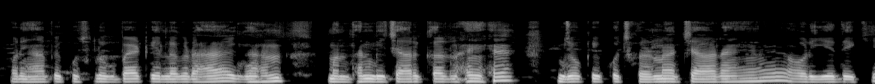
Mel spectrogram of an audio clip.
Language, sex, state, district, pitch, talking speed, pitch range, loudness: Hindi, male, Bihar, Sitamarhi, 130 Hz, 200 wpm, 125-135 Hz, -17 LUFS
